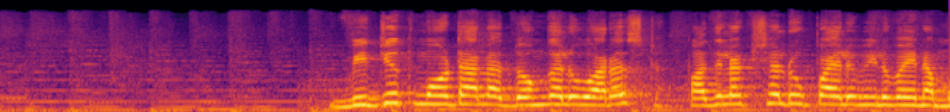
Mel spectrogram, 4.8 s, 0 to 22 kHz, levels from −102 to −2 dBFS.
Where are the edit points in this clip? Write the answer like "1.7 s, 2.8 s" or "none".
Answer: none

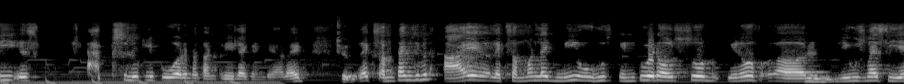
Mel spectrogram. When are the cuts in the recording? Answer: none

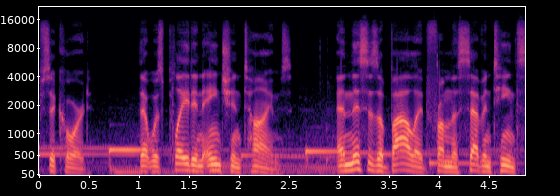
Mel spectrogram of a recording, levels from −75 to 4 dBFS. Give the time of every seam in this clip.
none

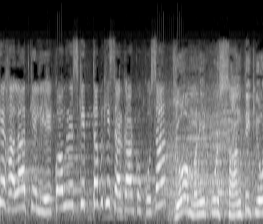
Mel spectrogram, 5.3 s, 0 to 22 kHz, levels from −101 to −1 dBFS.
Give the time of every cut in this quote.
1.0 s, 3.4 s

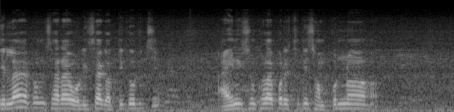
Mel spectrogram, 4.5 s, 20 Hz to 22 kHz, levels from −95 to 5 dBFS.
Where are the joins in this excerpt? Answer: none

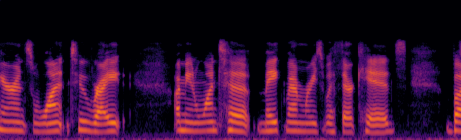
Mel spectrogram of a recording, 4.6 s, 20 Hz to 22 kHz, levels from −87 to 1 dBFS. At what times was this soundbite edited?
none

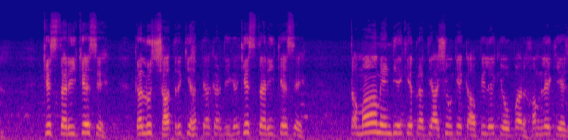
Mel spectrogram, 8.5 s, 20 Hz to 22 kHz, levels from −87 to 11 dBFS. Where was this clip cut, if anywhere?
3.6 s

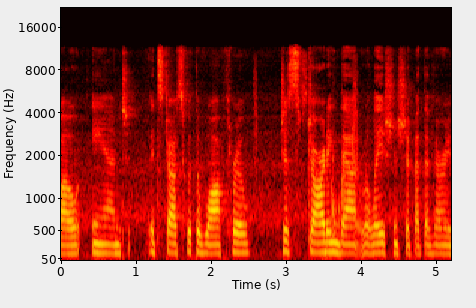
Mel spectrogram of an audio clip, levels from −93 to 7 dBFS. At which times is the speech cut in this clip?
1.0 s, 2.9 s

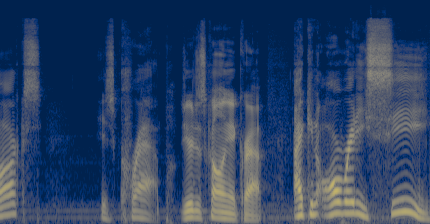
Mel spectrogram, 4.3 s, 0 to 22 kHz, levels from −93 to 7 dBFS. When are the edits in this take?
1.7 s, 2.8 s

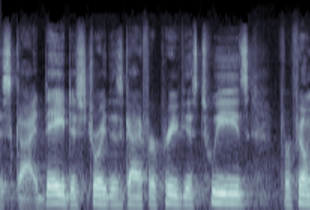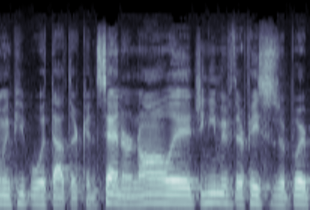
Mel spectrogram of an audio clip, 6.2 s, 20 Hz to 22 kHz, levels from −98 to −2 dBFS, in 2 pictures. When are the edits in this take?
none

